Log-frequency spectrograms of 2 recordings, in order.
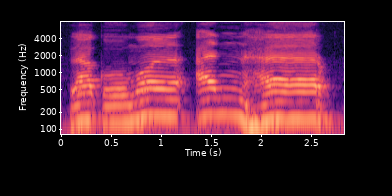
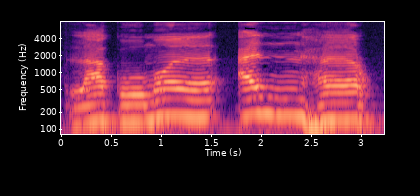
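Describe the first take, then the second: No difference in how they are said.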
